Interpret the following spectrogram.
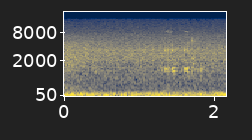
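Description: Quiet room tone: a steady low rumble under a faint even hiss, with a brief faint tone about one and a half seconds in.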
